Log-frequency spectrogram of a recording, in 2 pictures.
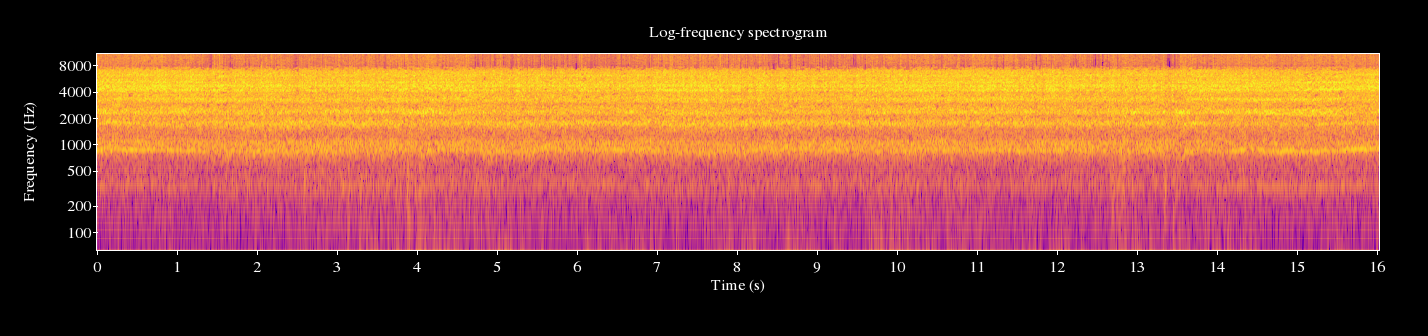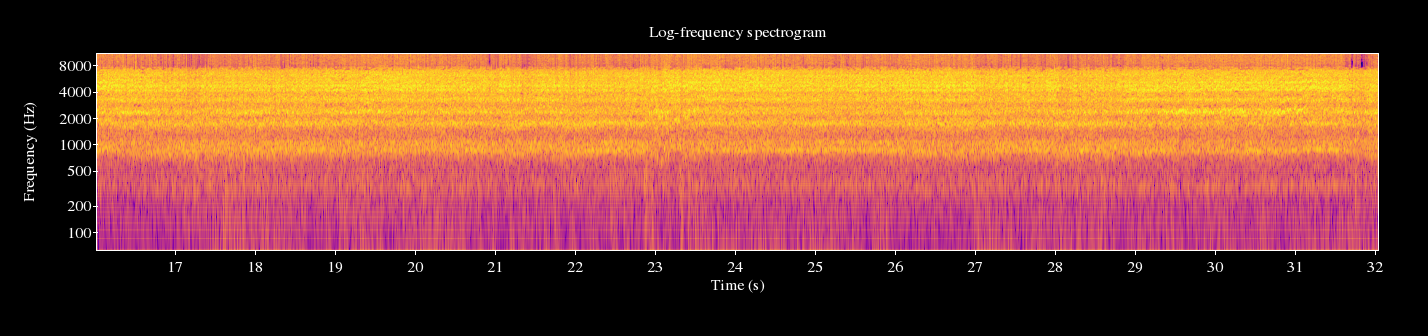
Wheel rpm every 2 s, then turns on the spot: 230, 220, 230, 230, 230, 230, 230, 220, 210, 230, 230, 230, 230, 220, 220, 220.
none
